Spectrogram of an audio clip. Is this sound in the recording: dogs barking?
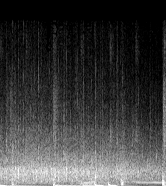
no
